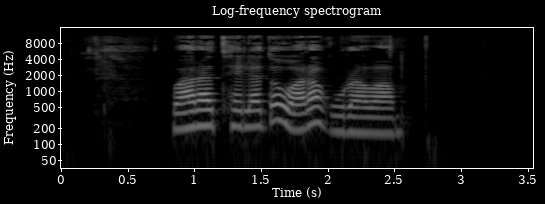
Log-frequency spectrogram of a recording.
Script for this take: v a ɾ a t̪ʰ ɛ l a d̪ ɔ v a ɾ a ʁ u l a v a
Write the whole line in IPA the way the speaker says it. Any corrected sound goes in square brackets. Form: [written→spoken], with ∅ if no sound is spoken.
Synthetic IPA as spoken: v a ɾ a t̪ʰ ɛ l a d̪ ɔ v a ɾ a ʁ u [l→ɾ] a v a

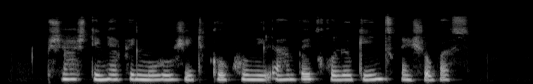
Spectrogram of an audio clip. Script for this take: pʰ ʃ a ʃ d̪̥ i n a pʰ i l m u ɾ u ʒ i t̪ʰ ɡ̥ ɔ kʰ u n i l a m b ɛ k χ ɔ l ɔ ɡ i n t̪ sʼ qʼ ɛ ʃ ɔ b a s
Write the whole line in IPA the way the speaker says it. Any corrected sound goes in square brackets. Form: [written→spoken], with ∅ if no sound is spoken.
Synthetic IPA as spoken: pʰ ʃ a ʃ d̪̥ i n a pʰ i l m u ɾ u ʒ i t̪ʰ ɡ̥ ɔ kʰ u n i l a m b ɛ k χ ɔ l ɔ ɡ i n t̪ sʼ qʼ ɛ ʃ ɔ b a s

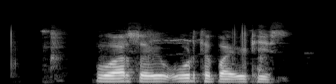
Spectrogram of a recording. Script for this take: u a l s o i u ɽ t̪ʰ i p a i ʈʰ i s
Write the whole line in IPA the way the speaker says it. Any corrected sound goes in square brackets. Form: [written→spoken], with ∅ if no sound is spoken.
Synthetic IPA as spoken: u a [l→ɾ] s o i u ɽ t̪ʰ [i→e] p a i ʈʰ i s

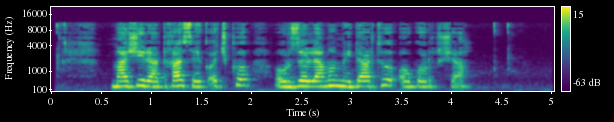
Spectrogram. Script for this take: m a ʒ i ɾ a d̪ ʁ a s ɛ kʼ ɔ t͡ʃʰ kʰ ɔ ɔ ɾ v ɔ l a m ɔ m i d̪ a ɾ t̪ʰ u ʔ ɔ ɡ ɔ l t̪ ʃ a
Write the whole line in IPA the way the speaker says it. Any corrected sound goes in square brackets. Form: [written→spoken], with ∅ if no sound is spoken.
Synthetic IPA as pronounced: m a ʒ i ɾ a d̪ ʁ a s ɛ kʼ ɔ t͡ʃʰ kʰ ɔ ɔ ɾ [v→z] ɔ l a m ɔ m i d̪ a ɾ t̪ʰ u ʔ ɔ ɡ ɔ [l→ɾ] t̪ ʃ a

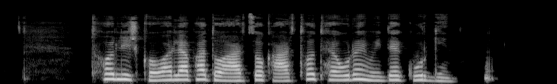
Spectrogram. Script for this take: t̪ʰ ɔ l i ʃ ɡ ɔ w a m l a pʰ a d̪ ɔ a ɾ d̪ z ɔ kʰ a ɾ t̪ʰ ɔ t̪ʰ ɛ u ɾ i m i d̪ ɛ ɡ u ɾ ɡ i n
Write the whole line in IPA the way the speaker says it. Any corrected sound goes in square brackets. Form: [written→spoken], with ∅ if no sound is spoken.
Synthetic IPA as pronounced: t̪ʰ ɔ l i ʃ ɡ ɔ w a [m→∅] l a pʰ a d̪ ɔ a ɾ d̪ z ɔ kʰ a ɾ t̪ʰ ɔ t̪ʰ ɛ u ɾ [i→ɛ] m i d̪ ɛ ɡ u ɾ ɡ i n

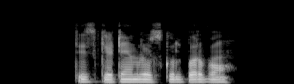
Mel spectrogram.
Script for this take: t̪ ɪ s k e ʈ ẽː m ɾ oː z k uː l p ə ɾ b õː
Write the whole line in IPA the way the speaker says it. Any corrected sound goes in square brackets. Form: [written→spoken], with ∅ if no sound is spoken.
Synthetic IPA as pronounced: t̪ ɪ s [k→ɡ] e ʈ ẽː m ɾ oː [z→s] k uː l p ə ɾ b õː

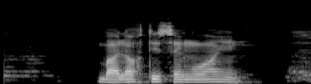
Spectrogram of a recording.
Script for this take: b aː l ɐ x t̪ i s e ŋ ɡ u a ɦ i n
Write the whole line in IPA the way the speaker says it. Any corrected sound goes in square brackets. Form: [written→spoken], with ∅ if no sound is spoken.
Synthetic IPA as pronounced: b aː l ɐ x t̪ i s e ŋ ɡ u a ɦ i n

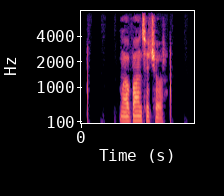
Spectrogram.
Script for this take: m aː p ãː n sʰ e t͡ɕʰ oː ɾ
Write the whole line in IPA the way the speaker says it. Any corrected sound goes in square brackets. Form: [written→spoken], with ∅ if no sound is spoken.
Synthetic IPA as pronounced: m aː p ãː n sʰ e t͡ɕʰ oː ɾ

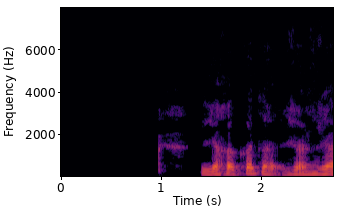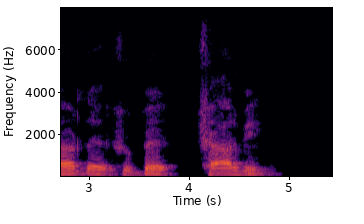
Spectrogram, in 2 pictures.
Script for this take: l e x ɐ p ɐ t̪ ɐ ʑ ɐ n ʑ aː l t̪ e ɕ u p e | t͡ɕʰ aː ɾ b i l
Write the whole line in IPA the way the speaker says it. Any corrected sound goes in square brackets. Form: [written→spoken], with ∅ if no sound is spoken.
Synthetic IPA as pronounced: l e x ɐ [p→k] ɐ t̪ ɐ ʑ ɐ n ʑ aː [l→ɾ] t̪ e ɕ u p e | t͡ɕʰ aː ɾ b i l

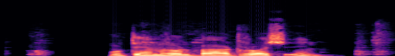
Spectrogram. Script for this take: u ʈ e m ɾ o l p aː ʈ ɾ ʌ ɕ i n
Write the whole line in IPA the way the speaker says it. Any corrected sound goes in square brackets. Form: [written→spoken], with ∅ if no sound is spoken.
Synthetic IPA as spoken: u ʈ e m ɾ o l [p→b] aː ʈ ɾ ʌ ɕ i n

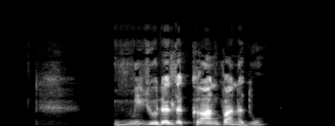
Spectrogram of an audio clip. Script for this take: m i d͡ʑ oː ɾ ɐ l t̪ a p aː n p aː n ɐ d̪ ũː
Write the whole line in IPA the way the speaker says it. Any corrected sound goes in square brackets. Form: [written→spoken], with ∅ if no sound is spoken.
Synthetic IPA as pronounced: m i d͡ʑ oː [ɾ→l] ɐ l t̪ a [p→k] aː n p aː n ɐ d̪ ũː

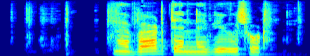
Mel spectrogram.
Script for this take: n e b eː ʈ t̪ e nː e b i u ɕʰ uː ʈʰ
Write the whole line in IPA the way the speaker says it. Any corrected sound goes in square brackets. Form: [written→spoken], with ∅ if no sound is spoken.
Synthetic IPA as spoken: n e b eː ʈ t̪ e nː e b i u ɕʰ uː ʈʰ

